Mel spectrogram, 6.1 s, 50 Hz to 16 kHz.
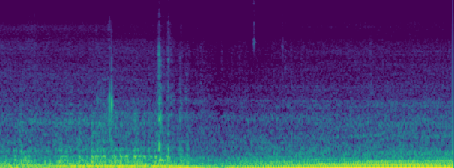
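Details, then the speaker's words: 1967 VW Type 3 Squareback flat-four with a new Pertronix SVDA distributor, retimed including vacuum advance, after the first break-in oil change, on a road drive: steady drone climbing smoothly as the car pulls away, no misses or knocks; normal running under load. "yeah everything seems to be running pretty smooth let's go this way"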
